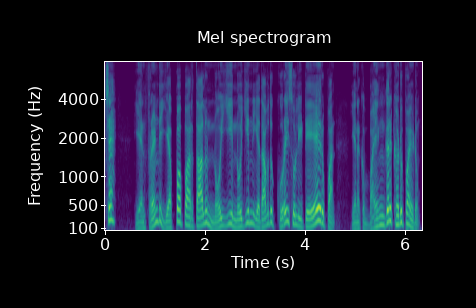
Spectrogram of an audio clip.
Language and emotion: Tamil, angry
